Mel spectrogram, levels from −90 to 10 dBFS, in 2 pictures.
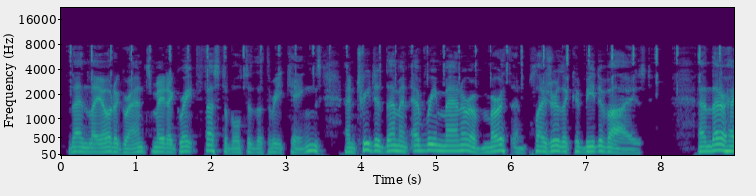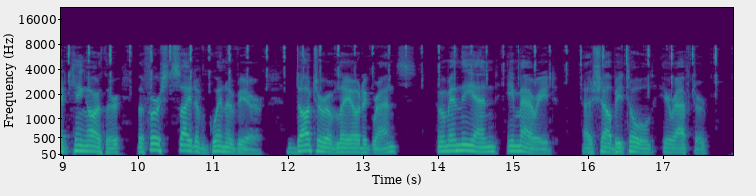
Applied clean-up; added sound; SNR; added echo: classical method Wiener filter.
